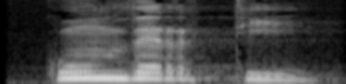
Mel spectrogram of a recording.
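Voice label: "cunverti", Vernazzese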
